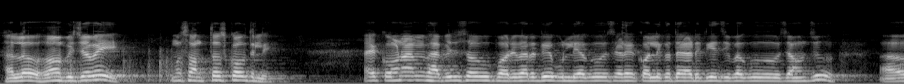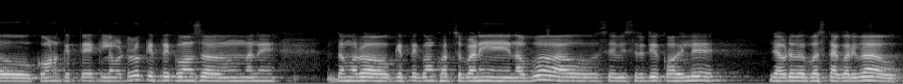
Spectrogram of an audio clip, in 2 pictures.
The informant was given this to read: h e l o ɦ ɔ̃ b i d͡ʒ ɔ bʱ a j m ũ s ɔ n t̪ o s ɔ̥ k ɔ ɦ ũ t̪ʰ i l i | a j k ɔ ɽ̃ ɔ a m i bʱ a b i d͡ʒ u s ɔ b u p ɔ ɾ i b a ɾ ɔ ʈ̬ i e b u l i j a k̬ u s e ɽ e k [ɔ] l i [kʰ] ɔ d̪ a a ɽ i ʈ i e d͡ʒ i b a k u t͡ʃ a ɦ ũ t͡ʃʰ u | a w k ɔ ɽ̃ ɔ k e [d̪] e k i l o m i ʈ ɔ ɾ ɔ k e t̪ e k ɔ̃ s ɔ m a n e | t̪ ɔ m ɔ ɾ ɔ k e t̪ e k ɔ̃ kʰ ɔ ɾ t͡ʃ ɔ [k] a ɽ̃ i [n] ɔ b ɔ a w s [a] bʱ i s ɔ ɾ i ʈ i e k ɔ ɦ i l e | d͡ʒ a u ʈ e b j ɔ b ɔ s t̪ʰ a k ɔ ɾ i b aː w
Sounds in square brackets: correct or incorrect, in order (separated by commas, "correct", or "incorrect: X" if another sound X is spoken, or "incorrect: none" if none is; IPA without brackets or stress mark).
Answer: correct, incorrect: k, incorrect: t̪, incorrect: p, correct, incorrect: e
